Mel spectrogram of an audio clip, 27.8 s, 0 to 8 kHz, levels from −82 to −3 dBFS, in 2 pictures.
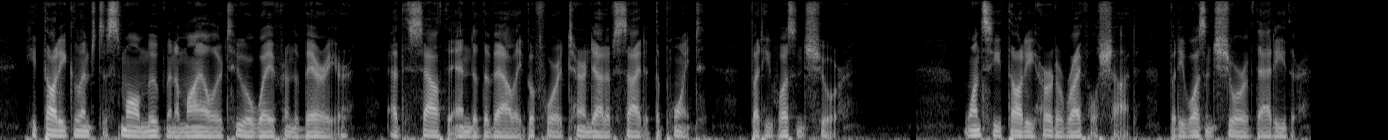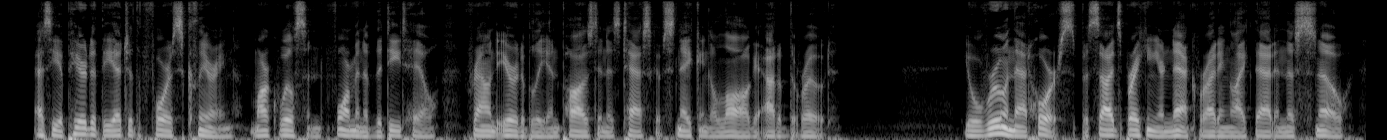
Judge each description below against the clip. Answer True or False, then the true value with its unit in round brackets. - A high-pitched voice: False (95 Hz)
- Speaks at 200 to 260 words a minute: True (205 wpm)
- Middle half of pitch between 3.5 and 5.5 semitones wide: False (2.7 semitones)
